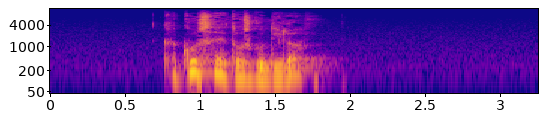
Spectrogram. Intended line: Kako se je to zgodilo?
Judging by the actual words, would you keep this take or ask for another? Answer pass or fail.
pass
